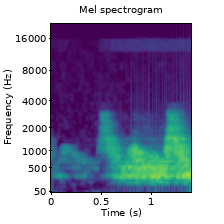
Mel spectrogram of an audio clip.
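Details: Pulsed-wave Doppler on a GE Venue point-of-care ultrasound system, with the sample gate placed on a vessel: a whooshing, pulsing flow signal that rises as the volume is turned up.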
